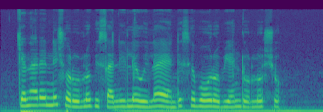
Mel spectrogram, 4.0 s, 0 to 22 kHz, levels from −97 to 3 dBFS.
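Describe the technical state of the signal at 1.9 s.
At 1.9 s the speech signal is intact, with no audible fault at that point.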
